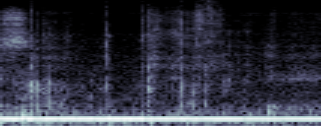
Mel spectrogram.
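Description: Cardboard trading cards sliding against each other as the front card of a hand-held stack is moved to the back: a faint, short rustle near the start and fainter scrapes after it. A steady low hum runs underneath.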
